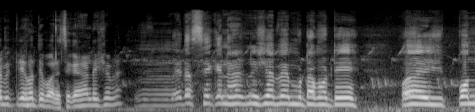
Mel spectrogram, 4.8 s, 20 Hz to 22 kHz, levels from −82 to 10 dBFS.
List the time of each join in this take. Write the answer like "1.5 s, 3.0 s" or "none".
none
